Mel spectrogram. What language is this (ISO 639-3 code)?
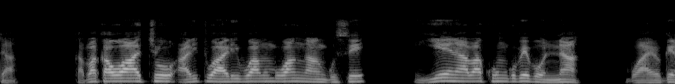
lug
